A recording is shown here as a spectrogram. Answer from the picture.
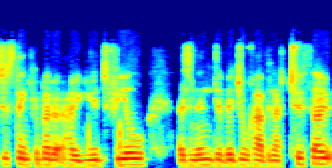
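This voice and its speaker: A Scottish accent at a fairly quick pace, in a dry, close sound with no echo. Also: man. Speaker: implant dentist. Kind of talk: live stream Q&A, advice to a junior dentist. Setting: live stream. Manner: hesitant, many repetitions and fillers.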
